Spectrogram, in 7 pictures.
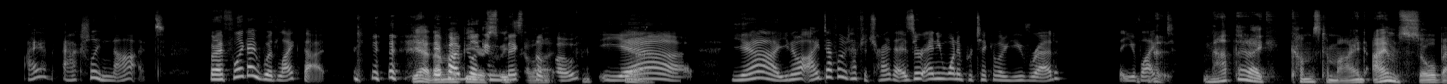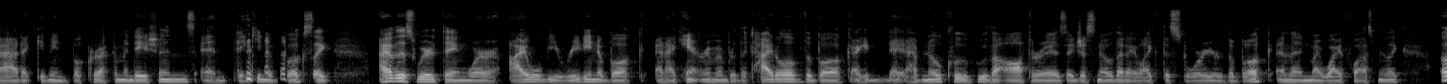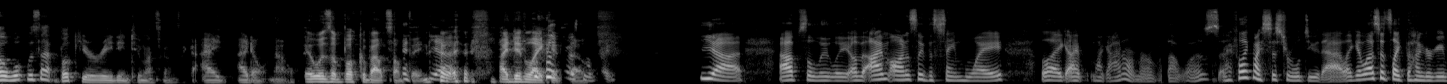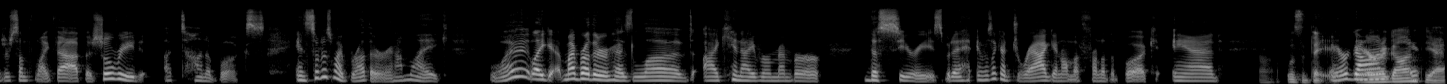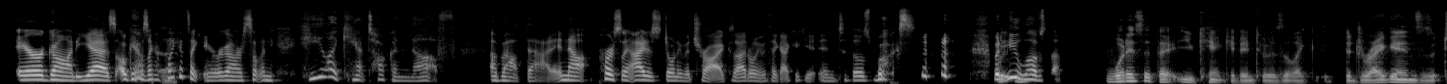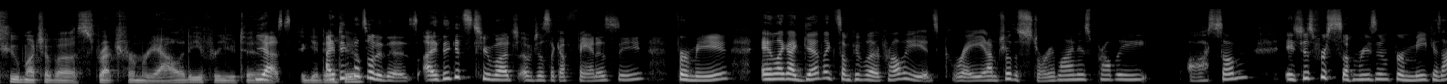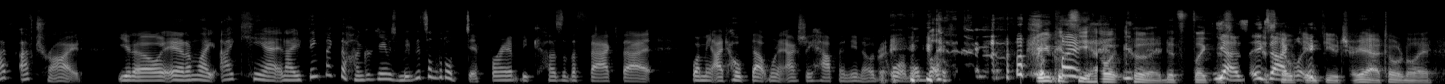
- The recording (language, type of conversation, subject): English, unstructured, How do you usually choose what to read next, and who or what influences your choices?
- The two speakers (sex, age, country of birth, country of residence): female, 30-34, United States, United States; male, 40-44, United States, United States
- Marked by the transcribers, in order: other background noise; laugh; drawn out: "Yeah"; chuckle; laugh; chuckle; laughing while speaking: "books"; chuckle; stressed: "awesome"; laughing while speaking: "some"; laughing while speaking: "Right"; laughing while speaking: "but but"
